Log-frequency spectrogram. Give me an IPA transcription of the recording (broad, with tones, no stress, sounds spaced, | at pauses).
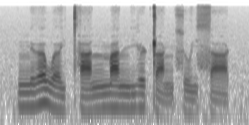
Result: n ɨ˧˥ ə̯ w ə˧ j t̪ʰ a˧˥ n m a˧ n j ɨ˧ ʈ a˨˩˨ ŋ s u˨˩ j s a˨˩ k̚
